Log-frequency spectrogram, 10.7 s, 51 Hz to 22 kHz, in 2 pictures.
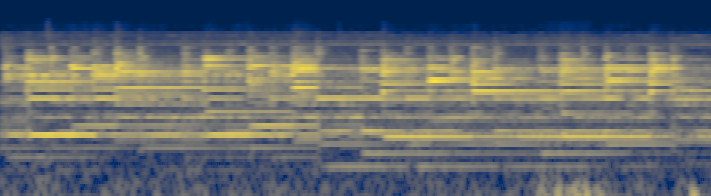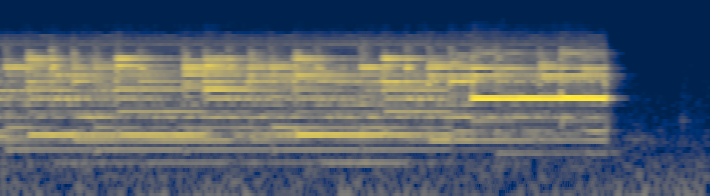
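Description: Music played at maximum volume through an iPhone XR's built-in loudspeakers, peaking at about 90 dB on a sound meter; it cuts off suddenly near the end when playback is stopped.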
